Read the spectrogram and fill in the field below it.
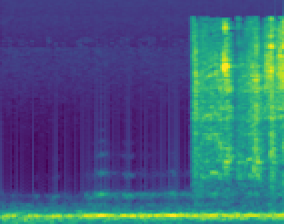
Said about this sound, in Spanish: Solo hasta entonces la camioneta encendió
